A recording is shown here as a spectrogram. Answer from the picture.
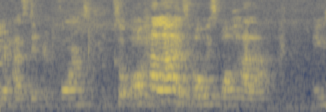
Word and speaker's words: Ojalá: Okay, I'm not gonna say the word because I'm gonna say it completely wrong, but I'm just gonna spell it. So it's O-J-A-L-A. Ojalá.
